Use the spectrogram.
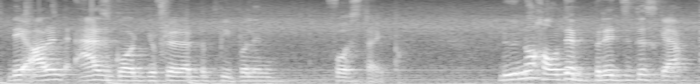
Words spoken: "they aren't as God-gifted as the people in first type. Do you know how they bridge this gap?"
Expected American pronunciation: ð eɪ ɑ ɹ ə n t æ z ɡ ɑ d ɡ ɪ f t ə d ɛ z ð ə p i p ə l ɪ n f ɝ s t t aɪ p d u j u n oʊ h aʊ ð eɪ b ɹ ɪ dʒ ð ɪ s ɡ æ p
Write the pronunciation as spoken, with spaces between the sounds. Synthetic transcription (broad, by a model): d eɪ ɑ ɹ ə n t æ z ɡ ɑ d ɡ ɪ f t ə d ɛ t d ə p i p ə l ɪ n f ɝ s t t aɪ p d u j u n oʊ h aʊ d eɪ b ɹ ɪ dʒ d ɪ s ɡ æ p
